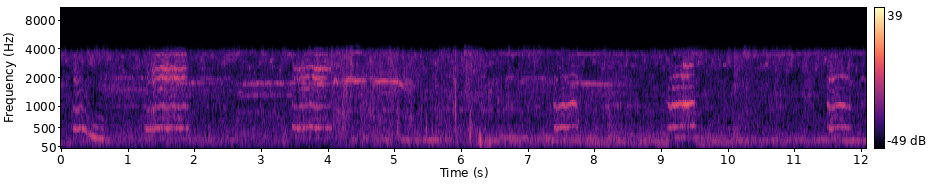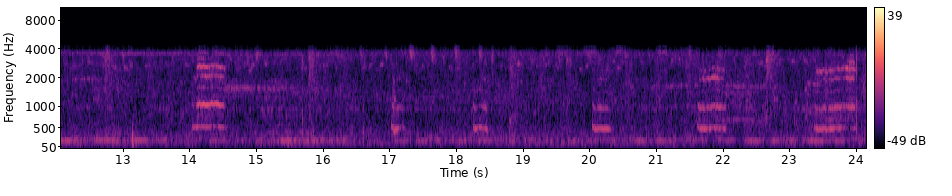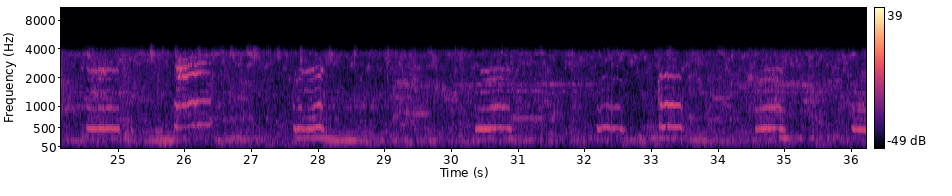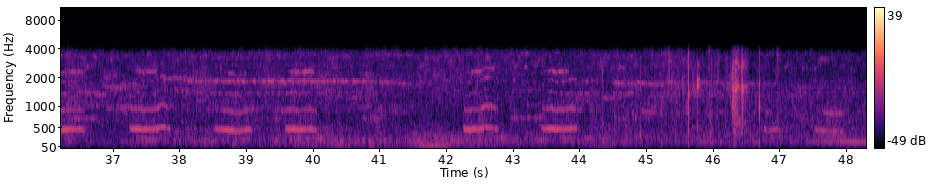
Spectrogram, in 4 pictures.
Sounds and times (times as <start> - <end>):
Meow: 0.2 - 0.6, 1.2 - 2.0, 3.4 - 5.1, 7.4 - 8.2, 9.1 - 9.6, 11.5 - 11.9, 14.0 - 14.8, 17.0 - 17.3, 18.2 - 18.5, 20.0 - 20.4, 21.6 - 22.2, 23.3 - 25.2, 25.8 - 26.5, 27.6 - 28.2, 30.4 - 31.1, 32.2 - 33.5, 34.6 - 35.1, 36.0 - 37.9, 38.5 - 40.3, 42.2 - 42.8, 43.4 - 44.1, 46.8 - 48.0.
